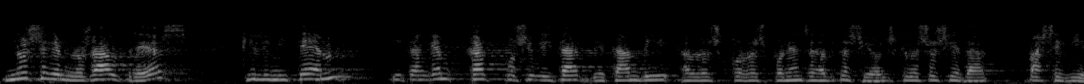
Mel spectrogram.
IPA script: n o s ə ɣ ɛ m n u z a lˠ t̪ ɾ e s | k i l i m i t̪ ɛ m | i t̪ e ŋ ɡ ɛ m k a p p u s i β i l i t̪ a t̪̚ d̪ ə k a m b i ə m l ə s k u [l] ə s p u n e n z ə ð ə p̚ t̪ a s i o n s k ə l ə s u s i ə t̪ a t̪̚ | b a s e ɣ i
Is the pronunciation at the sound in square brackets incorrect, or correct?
incorrect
